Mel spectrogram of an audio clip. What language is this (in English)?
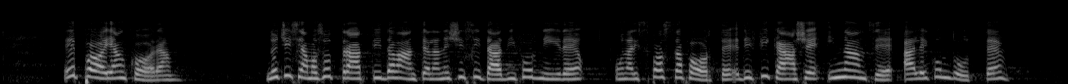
Italian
